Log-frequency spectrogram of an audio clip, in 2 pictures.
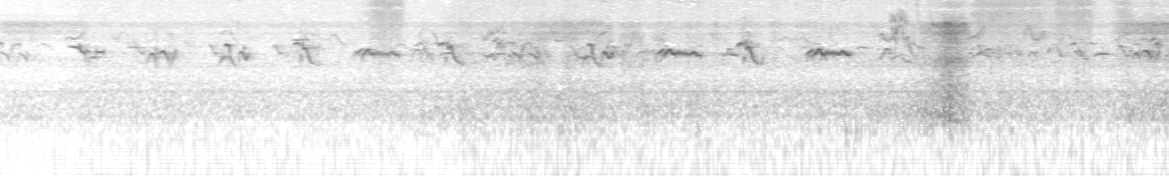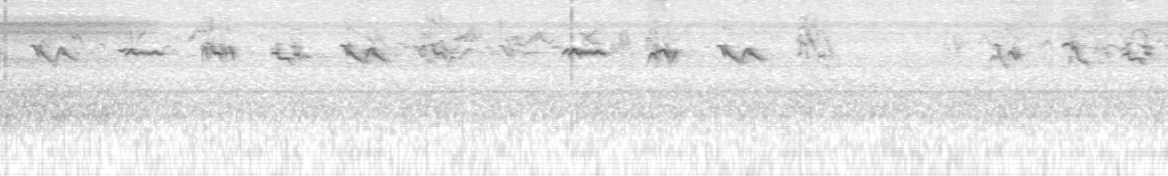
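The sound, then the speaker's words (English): Robins singing outdoors, a steady stream of bright, repeated chirping phrases carrying on throughout, over a low background hum with no voices. “The Robins are giving most of the Dharma talk tonight.”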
